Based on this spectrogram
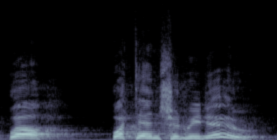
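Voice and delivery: a sincere listener asking the prophet; mock-eager plea from the crowd; earnest crowd member. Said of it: "who's gonna go out to this guy and say to him".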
